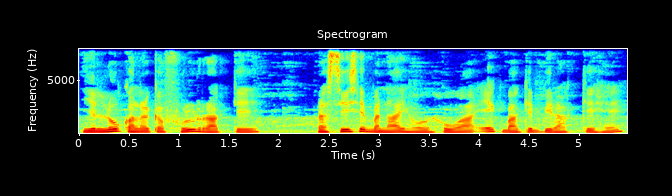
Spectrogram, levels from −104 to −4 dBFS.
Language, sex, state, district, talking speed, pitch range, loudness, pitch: Hindi, male, Arunachal Pradesh, Lower Dibang Valley, 175 wpm, 135-160 Hz, -16 LUFS, 145 Hz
